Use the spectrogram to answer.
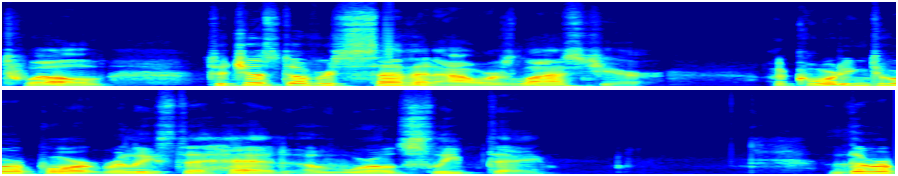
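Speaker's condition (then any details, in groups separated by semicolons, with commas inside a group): No condition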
